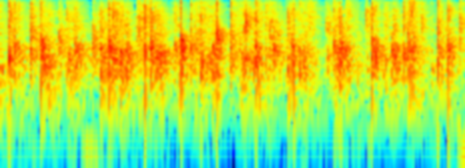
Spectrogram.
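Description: An audience applauds the wine princess chosen from among them, many hands clapping in a dense, continuous wash of claps that stays loud throughout without any talking.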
